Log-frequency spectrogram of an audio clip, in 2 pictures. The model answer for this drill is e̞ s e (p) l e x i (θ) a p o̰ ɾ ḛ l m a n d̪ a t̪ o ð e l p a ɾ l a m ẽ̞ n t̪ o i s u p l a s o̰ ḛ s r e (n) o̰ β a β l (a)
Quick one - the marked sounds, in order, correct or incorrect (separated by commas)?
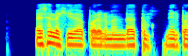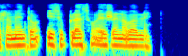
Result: incorrect, incorrect, correct, incorrect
